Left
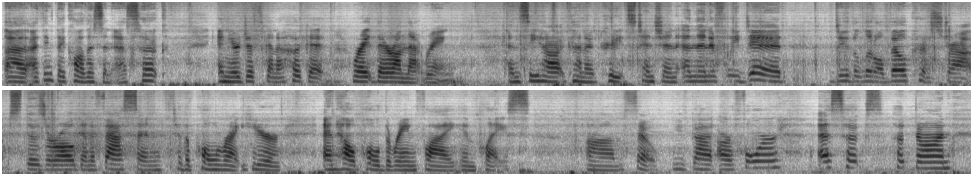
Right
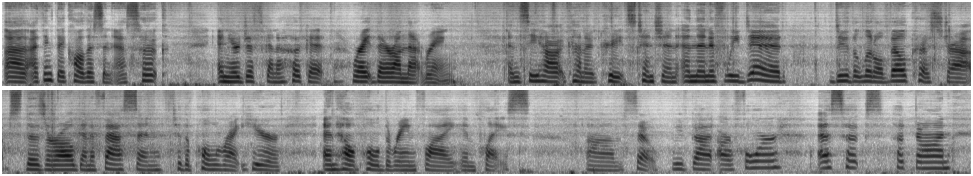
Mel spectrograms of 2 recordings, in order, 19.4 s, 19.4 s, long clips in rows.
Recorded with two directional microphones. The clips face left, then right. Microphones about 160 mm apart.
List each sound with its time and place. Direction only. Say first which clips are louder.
0.0 s a woman's voice: right 8 dB; 90° right
2.1 s a woman's voice: right 8 dB; 60° right (ahead or behind); by 4.4 s 80° right
5.2 s a woman's voice: right 5 dB; 90° right; by 11.2 s 45° right (ahead or behind)
11.5 s speech: right 1 dB; 25° right (ahead or behind)
12.9 s a woman's voice: right 4 dB; 40° right (ahead or behind)
18.8 s speech: right 2 dB; 30° right (ahead or behind)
